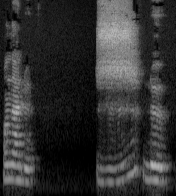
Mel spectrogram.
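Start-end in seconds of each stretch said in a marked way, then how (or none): 1.4-2.1 J as a long buzzing "zh"; isolated J sound. Shown as a demonstration. Teacher sounding out a word's first sound, drawn out. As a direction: hold the consonant J alone. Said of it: "quels sons on entend".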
